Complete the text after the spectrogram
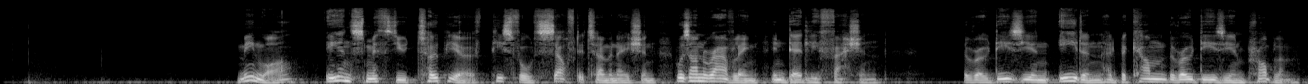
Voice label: voiceover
